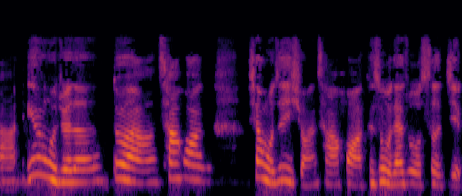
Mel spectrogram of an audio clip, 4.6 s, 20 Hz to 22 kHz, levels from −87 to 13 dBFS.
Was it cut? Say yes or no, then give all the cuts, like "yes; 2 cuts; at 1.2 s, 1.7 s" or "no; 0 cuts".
yes; 1 cut; at 1.1 s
